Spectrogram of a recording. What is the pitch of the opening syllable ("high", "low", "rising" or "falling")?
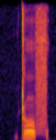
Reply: low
